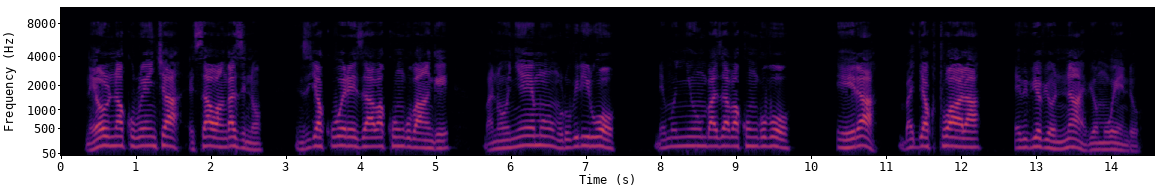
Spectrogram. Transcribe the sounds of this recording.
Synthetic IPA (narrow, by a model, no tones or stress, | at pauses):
nejo̞lunakulwe̞ːɲcaesaːwaːŋɡazino̞ | nziɟakuwe̞ɾe̞zaːβakuːŋɡuβaːŋɡe̞ | βa̰no̞ːɲe̞ːmumuluβiɾiɾwo̞ | ne̞muɲːuːmbazaːβakuːŋɡuβo̞ | e̞ɾa | βaɟːaku̥twaːla | eβiβjo̞βjo̞nːaβjo̞ːmuwe̞ːndo̞̰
